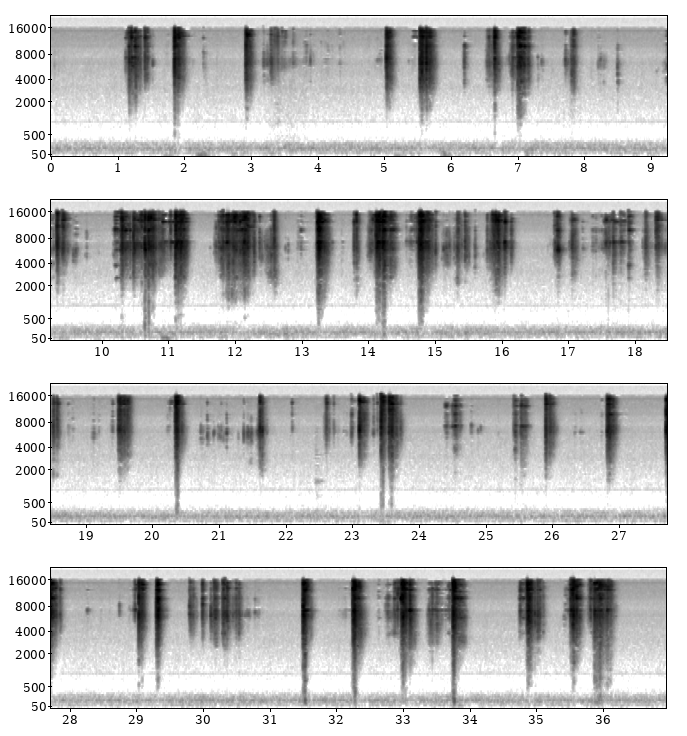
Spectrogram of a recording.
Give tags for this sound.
pick interaction pick-up pickup clink small sfx coin coins

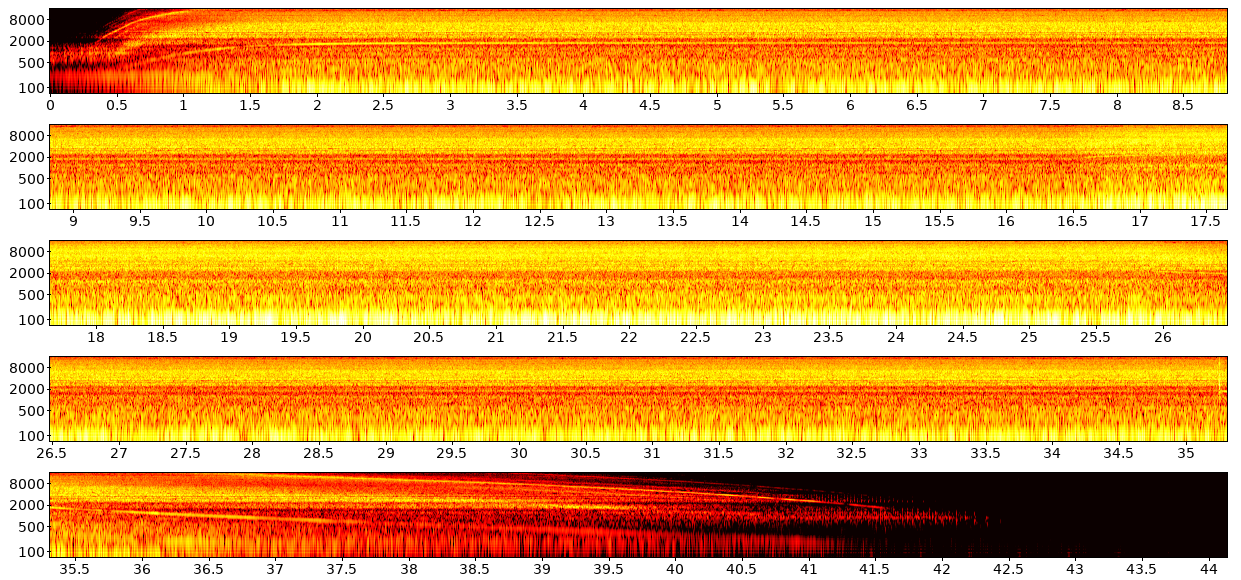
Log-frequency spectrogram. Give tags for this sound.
vacuum henry hoover cleaner

